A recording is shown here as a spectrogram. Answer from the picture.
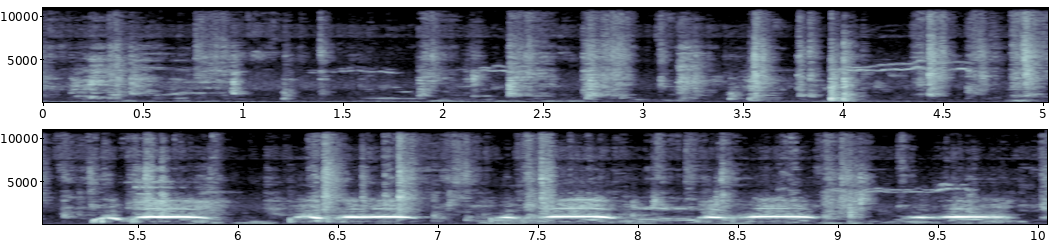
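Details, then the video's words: Cuckoo heard outdoors: after several seconds of soft background twittering, a run of clear, hollow, two-part calls begins, each a short lead-in followed by a sustained tone, spaced about a second apart. "Relaxing Cuckoo Bird Sound in Nature"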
